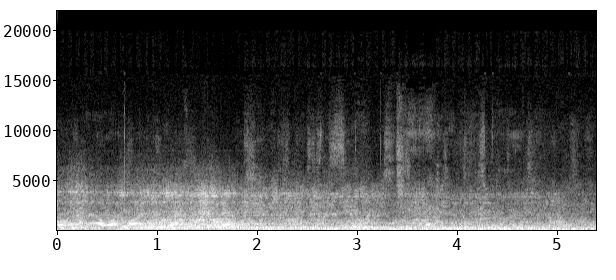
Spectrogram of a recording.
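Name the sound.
L-39 jet aircraft flying an airshow demonstration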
